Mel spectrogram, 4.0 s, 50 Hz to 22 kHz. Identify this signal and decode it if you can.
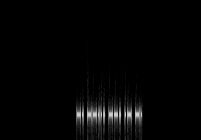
Morse code, heard as a keyed tone, about 43 wpm, 700 Hz. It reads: N7GAN
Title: USA Call Signs - 5 Characters - 45wpm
